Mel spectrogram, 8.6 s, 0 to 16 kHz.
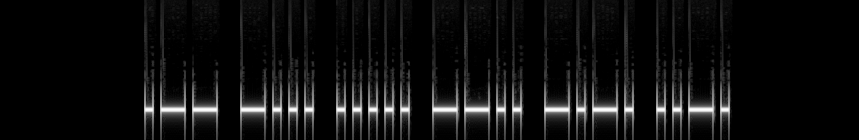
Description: Morse code, heard as a keyed tone, about 15 wpm, 700 Hz. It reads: WB5ZCF
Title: USA Call Signs Repeated 3x 15wpm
